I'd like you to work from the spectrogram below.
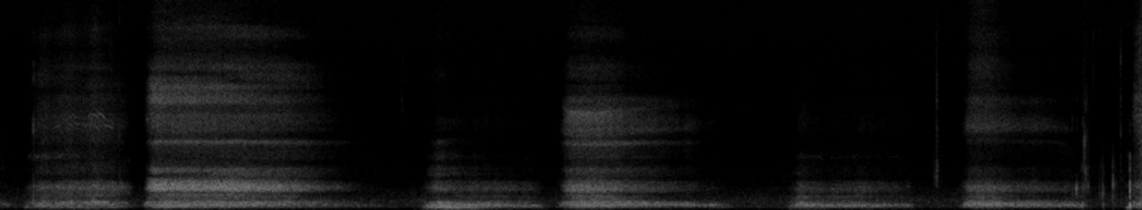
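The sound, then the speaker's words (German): Deep breathing in a yoga child's pose: several long, airy breaths in and out, fairly loud and steady, each separated by a short pause, with no talking. “Gib deine Stirn gerne zum Boden. Genehmige dir hier drei tiefe Atemzüge.”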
